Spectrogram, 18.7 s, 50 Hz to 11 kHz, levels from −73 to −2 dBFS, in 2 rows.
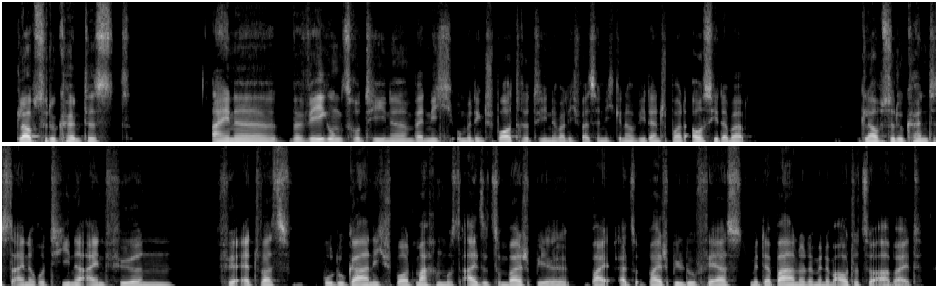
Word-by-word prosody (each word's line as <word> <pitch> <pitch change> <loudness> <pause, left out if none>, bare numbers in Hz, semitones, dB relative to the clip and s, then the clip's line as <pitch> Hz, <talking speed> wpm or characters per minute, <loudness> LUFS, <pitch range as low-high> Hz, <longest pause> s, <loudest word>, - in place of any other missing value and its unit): Glaubst 140 0 +8
du, - - -2
du 125 - +1
könntest 130 0 0 0.8
eine 120 -3 +2
Bewegungsroutine, 115 - 0
wenn 100 -1 -1
nicht 110 -1 -4
unbedingt 100 -3 -4
Sporttroutine, 100 -4 0
weil 85 -1 -4
ich 85 0 -12
weiß 90 - 0
ja - - -8
nicht 90 -2 -9
genau, 90 -2 -5
wie 95 - -4
dein 90 -2 -2
Sport - - -3
aussieht, - - +3
aber - - +1 1.2
glaubst 110 0 +3
du, - - +4
du 110 -1 +1
könntest 115 -2 -1
eine 105 +1 -1
Routine 115 +3 -3
einführen 105 -1 -1 0.4
für - - -1
etwas, 105 -1 +1 0.3
wo 105 - -1
du 105 -1 -2
gar 100 +2 +5
nicht 105 -2 -2
Sport 100 -1 0
machen 110 +2 +1
musst? 90 -2 -6
Also, 105 0 +2
zum 100 -3 -5
Beispiel, 90 -4 +1
bei - - 0
also - - -3
Beispiel, 95 +3 +1
du 100 0 0
fährst 95 +3 0
mit 95 -2 -4
der 90 - +2
Bahn 100 +3 +4
oder 90 -2 -1
mit 90 0 -3
dem 90 - -3
Auto - - +1
zur - - -3
Arbeit. - - -3
105 Hz, 175 wpm, -24 LUFS, 95-115 Hz, 1.2 s, Glaubst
